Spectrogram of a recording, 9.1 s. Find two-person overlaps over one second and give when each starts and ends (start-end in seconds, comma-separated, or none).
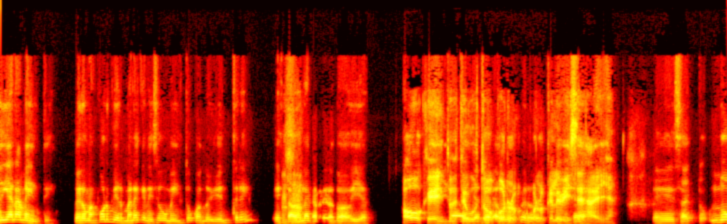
5.4-7.4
